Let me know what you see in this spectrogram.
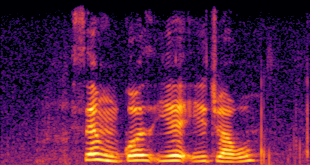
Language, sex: Northern Sotho, female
